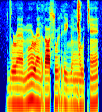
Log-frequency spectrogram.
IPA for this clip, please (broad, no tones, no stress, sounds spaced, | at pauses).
d u ɹ ɛ̃ː m ũ ɹ ɛ̃ r ʌː s u r i ʎ o ŋ͡ǀ u c ẽ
